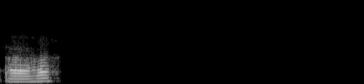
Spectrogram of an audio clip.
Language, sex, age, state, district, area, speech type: Dogri, male, 30-45, Jammu and Kashmir, Udhampur, rural, conversation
